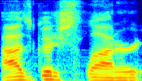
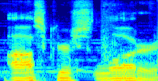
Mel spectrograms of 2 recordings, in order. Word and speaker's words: Osgood-Schlatter: nor there uh see Osgood-Schlatter is an orthopedic growth disorder in the knee it's often mispronounced Oscar Slaughter that's how I said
